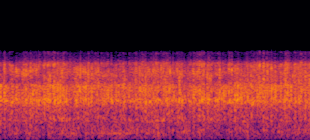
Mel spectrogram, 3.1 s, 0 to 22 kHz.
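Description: A single phase AC motor, hand-started and spinning at about 2000 rpm, gives a steady, even whirring hum with a faint rattle, constant and close with no voices.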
